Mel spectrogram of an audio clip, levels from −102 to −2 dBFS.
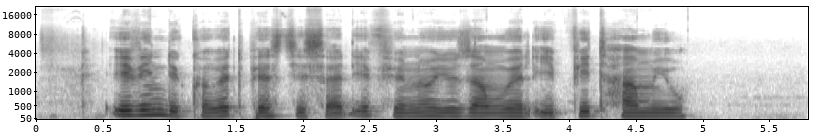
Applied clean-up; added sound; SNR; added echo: none; none; none; none.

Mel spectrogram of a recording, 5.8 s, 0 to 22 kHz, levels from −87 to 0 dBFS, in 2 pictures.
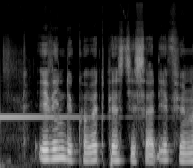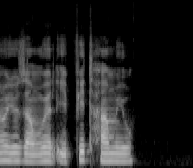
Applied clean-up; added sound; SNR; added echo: neural mask model RNNoise.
